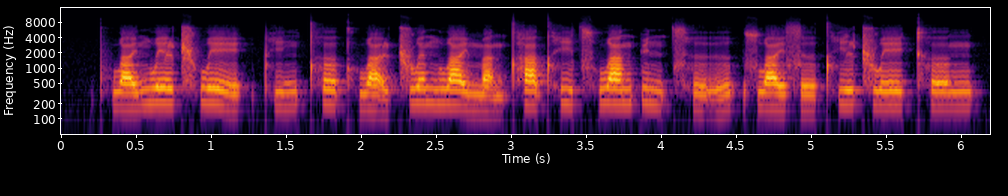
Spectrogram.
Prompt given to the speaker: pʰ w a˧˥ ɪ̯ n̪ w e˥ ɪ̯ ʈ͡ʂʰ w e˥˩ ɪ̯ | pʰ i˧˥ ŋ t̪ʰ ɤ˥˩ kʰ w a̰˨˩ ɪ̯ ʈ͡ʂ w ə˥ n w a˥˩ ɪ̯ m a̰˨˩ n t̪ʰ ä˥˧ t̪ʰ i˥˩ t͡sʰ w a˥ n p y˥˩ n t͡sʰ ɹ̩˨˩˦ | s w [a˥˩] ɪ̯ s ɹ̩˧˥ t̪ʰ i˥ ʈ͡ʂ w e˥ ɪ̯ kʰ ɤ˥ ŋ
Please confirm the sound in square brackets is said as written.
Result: yes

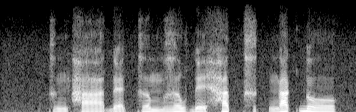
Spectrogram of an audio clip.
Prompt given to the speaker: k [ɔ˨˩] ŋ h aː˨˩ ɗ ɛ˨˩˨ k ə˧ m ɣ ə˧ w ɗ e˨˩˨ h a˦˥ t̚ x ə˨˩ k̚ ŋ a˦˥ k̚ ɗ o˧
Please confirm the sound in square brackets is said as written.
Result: no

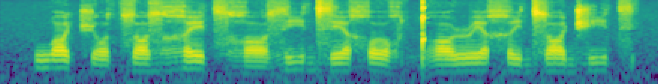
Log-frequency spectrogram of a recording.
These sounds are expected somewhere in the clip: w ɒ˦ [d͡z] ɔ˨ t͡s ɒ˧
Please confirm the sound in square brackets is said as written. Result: no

